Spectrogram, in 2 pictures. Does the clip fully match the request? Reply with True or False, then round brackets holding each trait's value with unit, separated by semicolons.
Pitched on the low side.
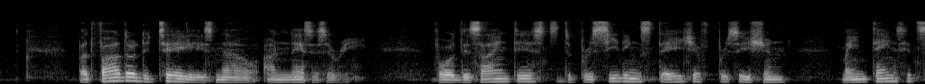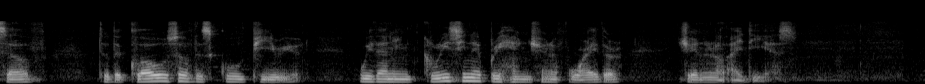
True (120 Hz)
